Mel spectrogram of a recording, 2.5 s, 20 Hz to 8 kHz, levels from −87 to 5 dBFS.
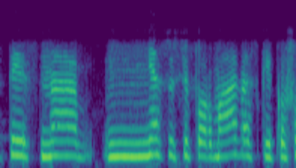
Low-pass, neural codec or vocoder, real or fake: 7.2 kHz; vocoder, 24 kHz, 100 mel bands, Vocos; fake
